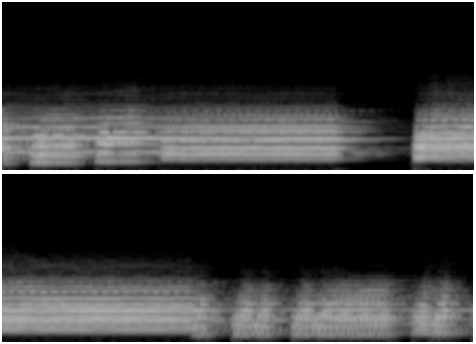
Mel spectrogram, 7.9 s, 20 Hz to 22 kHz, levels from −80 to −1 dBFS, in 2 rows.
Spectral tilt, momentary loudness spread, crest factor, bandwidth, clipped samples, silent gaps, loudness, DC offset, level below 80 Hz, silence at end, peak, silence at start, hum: -9.5 dB/octave; 7 LU; 14 dB; 4.5 kHz; under 0.1%; none; -27 LUFS; under 0.1%; -80 dBFS; 0 s; -12 dBFS; 0 s; none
